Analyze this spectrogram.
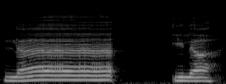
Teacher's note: ला को हम लंबा करेंगे चार अलिफ के बराबर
